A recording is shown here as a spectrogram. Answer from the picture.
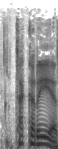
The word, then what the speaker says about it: Taqueria: Taqueria. It's all about the Ria, they tell me.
